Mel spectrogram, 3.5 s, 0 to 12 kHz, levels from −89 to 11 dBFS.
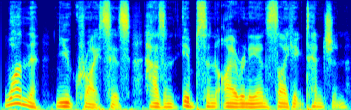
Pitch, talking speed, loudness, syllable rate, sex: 110 Hz, 170 wpm, -17 LUFS, 5.6 syllables/s, male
